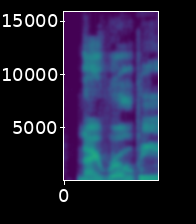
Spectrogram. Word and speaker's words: Nairobi: Nairobi. Common mispronunciation. Nai-ro-bi. Correct pronunciation. Nai-ro-bi. Three syllables with the stress on the second. Example. Nairobi is one of the most dynamic and rapidly growing cities on the African continent.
